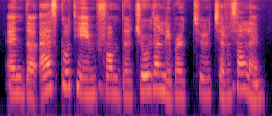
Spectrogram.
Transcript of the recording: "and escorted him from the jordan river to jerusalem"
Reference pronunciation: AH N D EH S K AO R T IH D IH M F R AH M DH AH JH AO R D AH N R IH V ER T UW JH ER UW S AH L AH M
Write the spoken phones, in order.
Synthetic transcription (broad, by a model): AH N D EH S K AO T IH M F R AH M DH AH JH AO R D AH N L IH B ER T UW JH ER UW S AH L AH M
